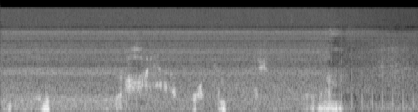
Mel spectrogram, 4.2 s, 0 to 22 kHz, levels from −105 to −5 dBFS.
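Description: From 0.0 to 1.06 s, the talker's speech is suppressed in double talk. It sinks by roughly 25 dB over about a second. The likely cause is an echo canceller turning down both voices at once. Under it, the other side's voice is leaking through, faint, at 0.03 to 0.25 s and 0.5 to 0.79 s. It returns louder, only about 25 dB below the speech, from 0.98 to 1.45 s. It probably escaped echo cancellation from a loudspeaker. From 1.44 to 3.26 s, the suppression repeats for about one and a half seconds. Faint leakage of the other voice recurs at 1.76 to 2.31 s, 2.71 to 3.17 s and 3.33 to 3.7 s.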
